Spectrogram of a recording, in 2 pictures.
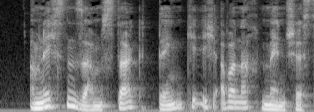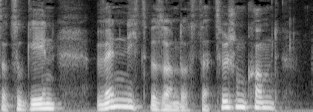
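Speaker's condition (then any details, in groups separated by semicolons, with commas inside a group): No condition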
